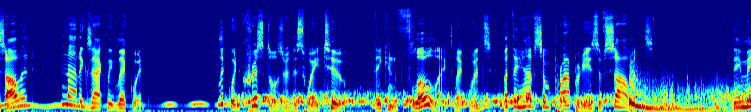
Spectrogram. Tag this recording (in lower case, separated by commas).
liquid, music, speech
